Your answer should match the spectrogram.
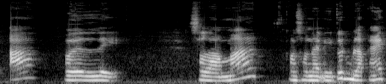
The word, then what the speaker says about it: appeler: Misalnya appeler bukan appelles, tapi appeler.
